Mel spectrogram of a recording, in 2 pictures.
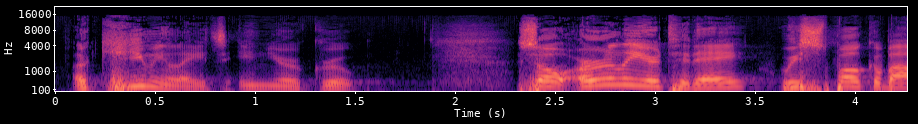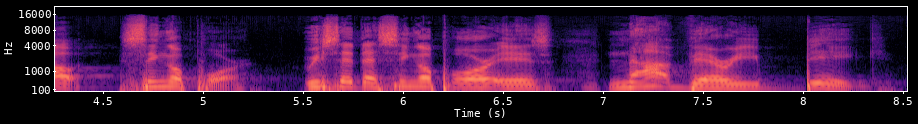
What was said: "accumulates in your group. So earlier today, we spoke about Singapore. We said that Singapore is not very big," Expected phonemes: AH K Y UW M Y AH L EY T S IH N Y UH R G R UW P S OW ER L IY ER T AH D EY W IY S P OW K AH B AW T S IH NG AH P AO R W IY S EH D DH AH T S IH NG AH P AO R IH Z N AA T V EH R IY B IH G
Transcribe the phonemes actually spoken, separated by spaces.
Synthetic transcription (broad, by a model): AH K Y UW M Y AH L EY T S IH N Y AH R G R UW P S OW ER L IY ER T AH D EY W IY S P OW K AH B AW T S IH NG AH P AO R W IY S EH D DH AH T S IH NG AH P AO R IH Z N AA T V EH R IY B IH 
